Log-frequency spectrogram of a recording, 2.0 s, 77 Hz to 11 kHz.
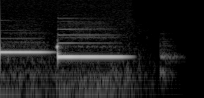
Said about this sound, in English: Oh, here we go. I found a specific Boeing 747 cabin alert bell.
